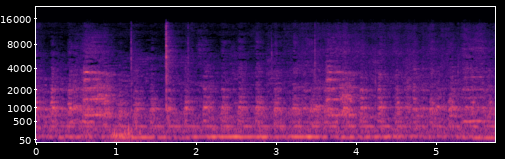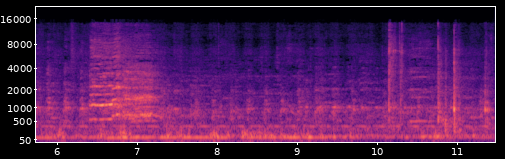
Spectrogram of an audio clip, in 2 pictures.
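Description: A hen clucks repeatedly after laying an egg, in a steady stream, with a louder burst of squawking partway through and a low hum underneath, no voices.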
